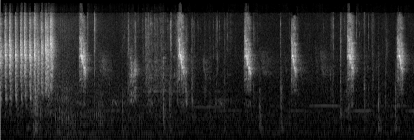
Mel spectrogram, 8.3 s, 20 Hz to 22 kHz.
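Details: Eurasian tree sparrow family, adults and chicks, filmed 10 May 2013 with an ivis camera. Opens with a fast rattling burst, then single high chirps about once a second.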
